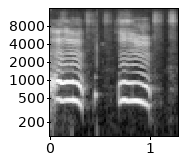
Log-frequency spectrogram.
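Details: Two short, high-pitched wailing bursts from a newborn boy held in arms, separated by a brief breath and quiet gaps in a small room: an ordinary infant cry.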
